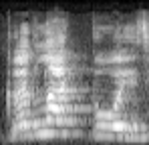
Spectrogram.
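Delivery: high, loud farewell call; cried out. A narrator's reading. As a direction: call it out to the boys. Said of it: "he cried".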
